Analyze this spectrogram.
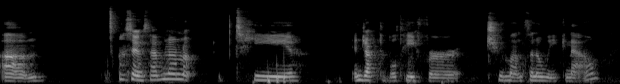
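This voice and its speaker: A woman speaks at a medium pitch and a fairly slow pace, her bright, sharp tone carrying ordinary pitch variation and broken by long, frequent pauses. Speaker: vlogger. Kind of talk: casual vlog. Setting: at home filming while dyeing hair. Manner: casual, filler-heavy.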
